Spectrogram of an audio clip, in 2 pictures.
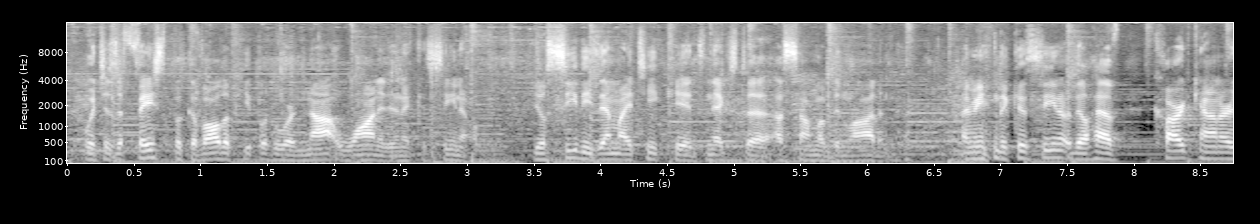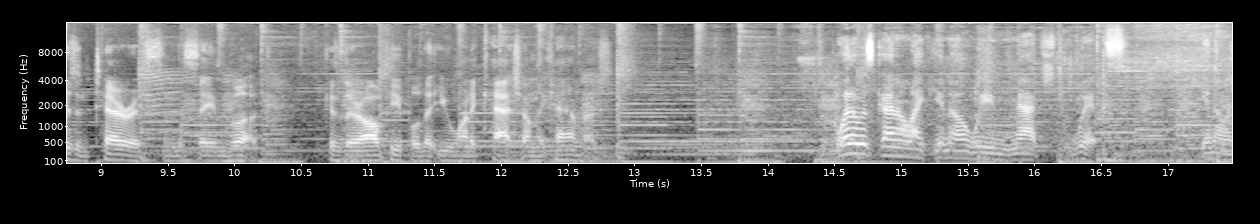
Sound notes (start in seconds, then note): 6.5 chuckles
